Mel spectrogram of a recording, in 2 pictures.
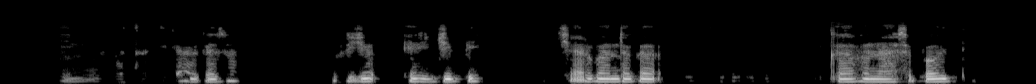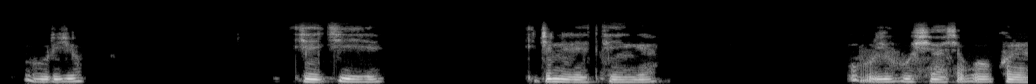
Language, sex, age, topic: Kinyarwanda, male, 25-35, government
